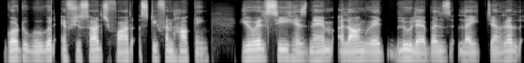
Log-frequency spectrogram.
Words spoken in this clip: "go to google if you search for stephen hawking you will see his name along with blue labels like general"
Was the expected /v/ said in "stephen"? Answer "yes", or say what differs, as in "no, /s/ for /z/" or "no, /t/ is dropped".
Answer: no, /f/ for /v/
